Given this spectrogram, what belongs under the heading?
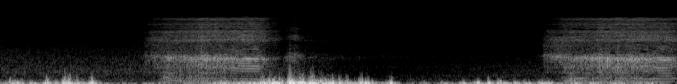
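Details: Snoring recorded with the SnoreLab app: loud, harsh, fluttering snores in long drawn breaths, about two in seven seconds, deep and rattling; heavy snoring during sleep.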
